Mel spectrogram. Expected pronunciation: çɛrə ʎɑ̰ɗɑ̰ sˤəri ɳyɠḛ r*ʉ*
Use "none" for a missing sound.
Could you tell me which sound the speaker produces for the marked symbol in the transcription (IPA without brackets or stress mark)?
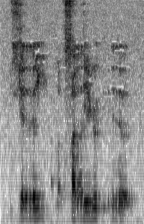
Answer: ə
